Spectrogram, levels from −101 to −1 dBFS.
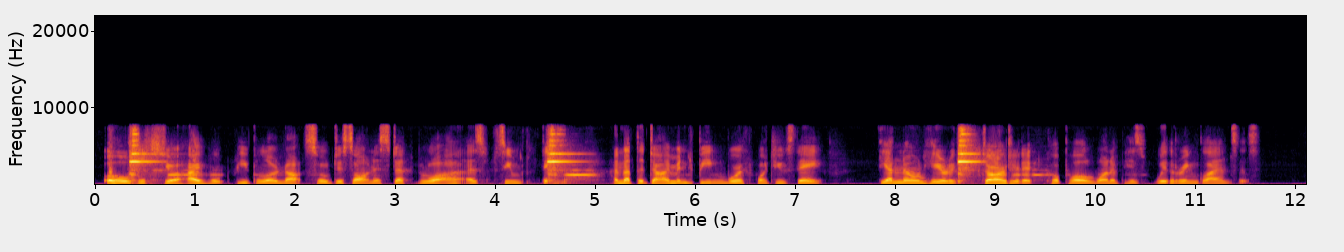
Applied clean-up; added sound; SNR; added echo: neural diffusion model UNIVERSE++.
